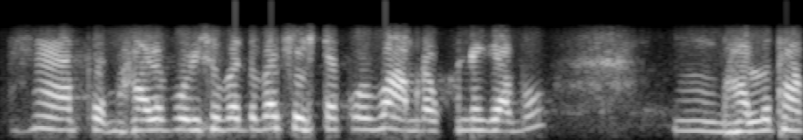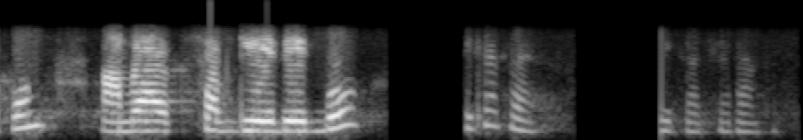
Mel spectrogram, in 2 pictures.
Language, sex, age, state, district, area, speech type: Bengali, female, 60+, West Bengal, Purba Bardhaman, urban, conversation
